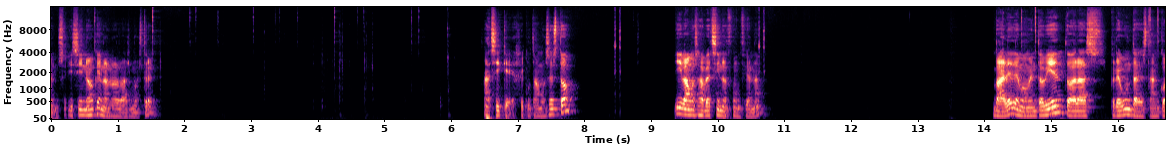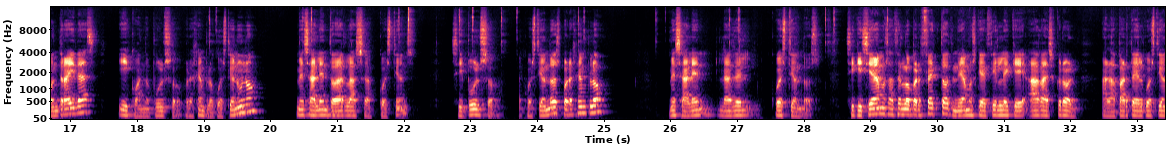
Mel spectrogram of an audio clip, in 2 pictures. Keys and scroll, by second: 4.4 super+x, 8.4 ctrl+r.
